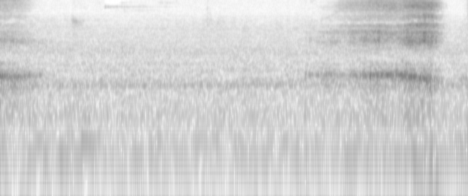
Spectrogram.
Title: Snoring beauty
